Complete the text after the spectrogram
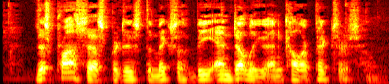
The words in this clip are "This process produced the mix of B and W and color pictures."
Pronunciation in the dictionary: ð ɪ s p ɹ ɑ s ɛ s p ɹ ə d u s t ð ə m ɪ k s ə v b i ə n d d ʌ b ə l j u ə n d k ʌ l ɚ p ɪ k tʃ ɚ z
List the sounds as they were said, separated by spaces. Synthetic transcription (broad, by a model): ð ɪ s p ɹ ɑ s ɛ s p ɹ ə d u s ð ə m ɪ k s ə v b i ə n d d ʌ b l j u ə n k ʌ l ɚ p ɪ k tʃ ɚ z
